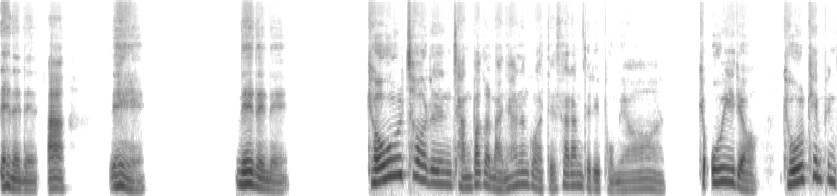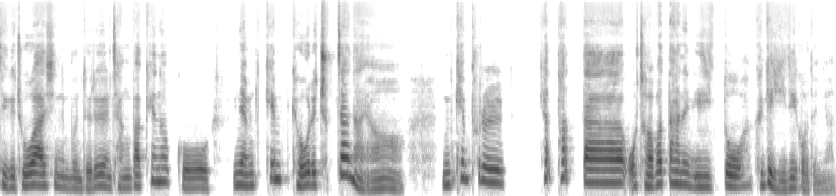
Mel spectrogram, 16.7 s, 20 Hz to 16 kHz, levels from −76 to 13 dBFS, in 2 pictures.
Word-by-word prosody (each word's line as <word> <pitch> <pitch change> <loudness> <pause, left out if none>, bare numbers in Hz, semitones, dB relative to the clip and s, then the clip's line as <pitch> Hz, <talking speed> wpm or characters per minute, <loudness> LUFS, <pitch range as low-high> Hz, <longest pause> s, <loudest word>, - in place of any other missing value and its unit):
네네네. 120 -7 +1
아. 130 -1 +4 0.4
네. 140 -8 0 0.9
네네네. 140 - +4 0.8
겨울철은 235 - +5
장박을 170 +3 -1
많이 125 -1 -4
하는 180 +4 -3
것 160 - -6
같아요, 120 -3 -7
사람들이 155 -4 -4
보면, 115 +1 -9 0.3
그 - - 0
오히려. 210 - +3 0.2
겨울 210 +6 +6
캠핑 260 -4 -2
되게 165 -8 -4
좋아하시는 165 -3 +1
분들은 135 +4 -4
장박 150 +5 -5
해 - - -3
놓고 140 -12 -3 0.2
왜냐면 170 0 -1
캠 260 -1 -3
겨울에 180 -7 0
춥잖아요. 135 - 0 0.3
그럼 180 -1 -6
캠프를 235 -7 0 0.4
켜 275 - -5
폈다 205 -6 +3
어 - - -3
접었다 190 +4 +1
하는 185 -4 -1
일이 150 -1 -3
또 160 -1 +1
그게 170 - 0
일이거든요. 115 -2 -8
165 Hz, 310 characters per minute, -22 LUFS, 130-205 Hz, 0.9 s, 겨울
